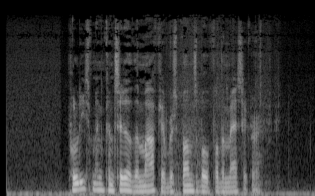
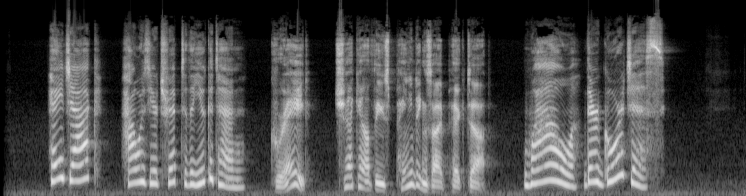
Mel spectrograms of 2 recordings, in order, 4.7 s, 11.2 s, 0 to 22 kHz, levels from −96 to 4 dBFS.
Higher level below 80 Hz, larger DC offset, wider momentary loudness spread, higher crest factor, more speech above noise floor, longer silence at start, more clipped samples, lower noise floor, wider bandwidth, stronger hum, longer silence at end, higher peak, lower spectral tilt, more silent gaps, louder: first, -48 dBFS vs -54 dBFS; neither; about the same, 13 LU vs 11 LU; about the same, 18 dB vs 14 dB; second, 22 dB vs 42 dB; second, 0.1 s vs 0.75 s; neither; second, -49 dBFS vs -54 dBFS; about the same, 15.5 kHz vs 17 kHz; neither; second, 0 s vs 1.25 s; second, -12 dBFS vs 0 dBFS; first, -6 dB/octave vs -1.5 dB/octave; neither; second, -28 LUFS vs -12 LUFS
